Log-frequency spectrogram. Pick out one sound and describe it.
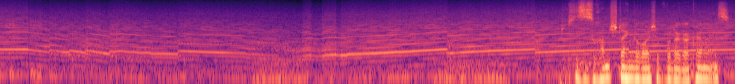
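A racing car engine whines loudly, its pitch dropping on braking and rising through the gears.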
